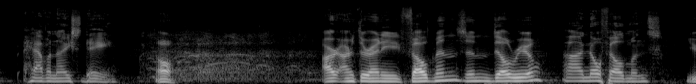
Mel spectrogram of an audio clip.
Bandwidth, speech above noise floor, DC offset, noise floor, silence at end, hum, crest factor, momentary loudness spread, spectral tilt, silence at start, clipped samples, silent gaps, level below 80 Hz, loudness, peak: 15 kHz; 26 dB; under 0.1%; -51 dBFS; 0 s; none; 20 dB; 20 LU; -7 dB/octave; 0.25 s; under 0.1%; none; -58 dBFS; -26 LUFS; -8 dBFS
